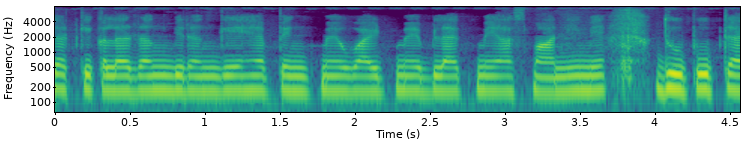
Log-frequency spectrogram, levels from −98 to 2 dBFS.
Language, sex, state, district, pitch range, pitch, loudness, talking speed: Hindi, female, Odisha, Sambalpur, 165-170 Hz, 170 Hz, -18 LUFS, 195 wpm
